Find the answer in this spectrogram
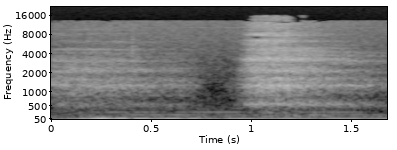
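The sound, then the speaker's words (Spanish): A slow, deep inhale drawn in through the nose, fairly loud, with a breathy hiss swelling over about a second after a brief pause. No one speaks. “Jalando el aire, flojito del cuello, sueltito.”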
